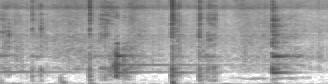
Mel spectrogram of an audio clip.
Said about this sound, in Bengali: ভালো করে লাল করে ভেজে নেবো এটা।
